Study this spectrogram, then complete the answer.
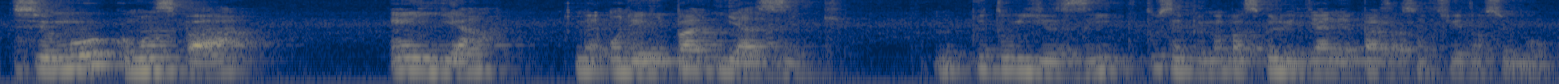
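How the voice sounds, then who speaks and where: A man's voice: medium pitch, steady tone, normal speed, darkish tone, roomy sound, low-quality recording. A man teaching a language lesson in French, explaining pronunciation rules step by step with frequent hesitations, repeating words to drill them.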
